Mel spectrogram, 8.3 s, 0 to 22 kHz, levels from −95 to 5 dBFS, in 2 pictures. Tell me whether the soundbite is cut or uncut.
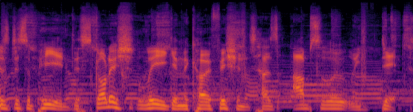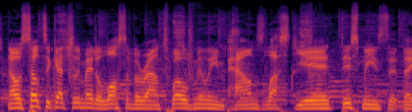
cut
